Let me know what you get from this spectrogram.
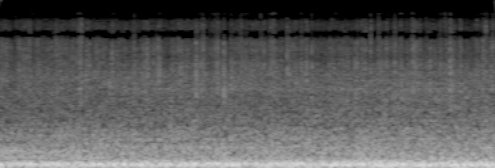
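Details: Constant deep road and engine drone inside a moving car, with no animal sounds.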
